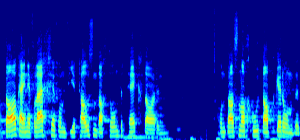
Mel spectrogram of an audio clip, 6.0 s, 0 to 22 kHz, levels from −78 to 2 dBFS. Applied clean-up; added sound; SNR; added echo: classical method Wiener filter.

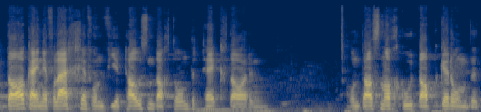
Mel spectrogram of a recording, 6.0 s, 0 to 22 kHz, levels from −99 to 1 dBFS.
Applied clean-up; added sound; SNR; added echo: classical method log-MMSE.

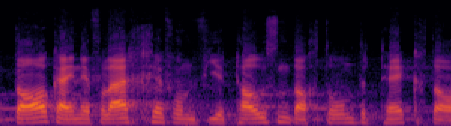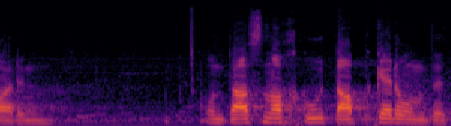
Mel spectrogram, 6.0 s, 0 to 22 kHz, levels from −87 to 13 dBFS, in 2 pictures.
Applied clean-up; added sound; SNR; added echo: none; none; none; none.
